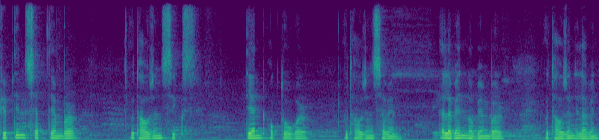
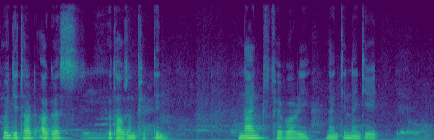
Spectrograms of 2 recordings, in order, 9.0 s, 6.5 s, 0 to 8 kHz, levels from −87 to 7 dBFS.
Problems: background conversations at intervals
